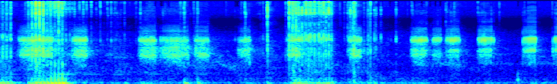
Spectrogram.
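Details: Chirping cricket, nature's thermometer that sings faster in warmer air: a rapid series of bright, clipped chirps, several per second, broken by two loud rustling bursts of noise.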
